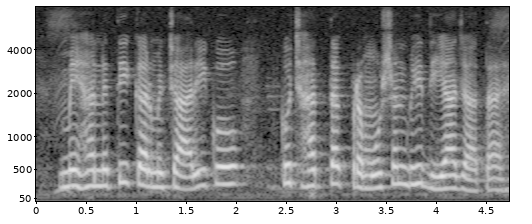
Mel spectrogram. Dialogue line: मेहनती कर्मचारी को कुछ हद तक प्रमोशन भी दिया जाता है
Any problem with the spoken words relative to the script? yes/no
no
